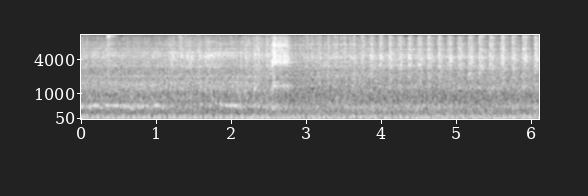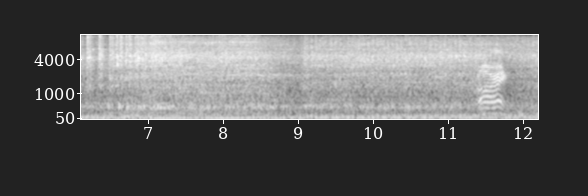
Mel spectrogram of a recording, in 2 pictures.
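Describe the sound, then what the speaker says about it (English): A carbureted FX 1000 engine runs loud and steady, with a deep low rumble holding throughout and brief rises as the throttle is opened, while voices talk over it. "give the FX 1000 carbureted a go. Give it some more gas."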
